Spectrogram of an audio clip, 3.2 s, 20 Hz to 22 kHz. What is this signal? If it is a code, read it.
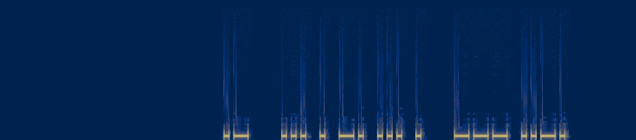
Morse code, heard as a keyed tone, about 50 wpm, 700 Hz. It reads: A SENSE OF
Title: Sets of 3 Words 50wpm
